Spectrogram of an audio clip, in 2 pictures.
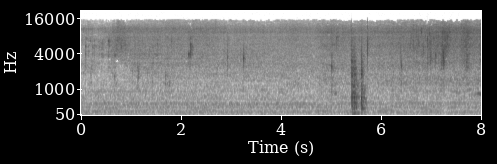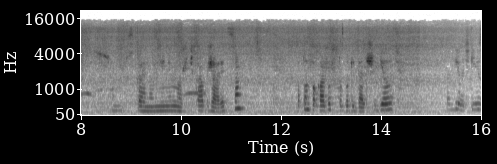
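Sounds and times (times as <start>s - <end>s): food sizzling in a frying pan: 0.0s - 16.0s
kitchenware knocking on a pan: 5.4s - 5.8s.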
